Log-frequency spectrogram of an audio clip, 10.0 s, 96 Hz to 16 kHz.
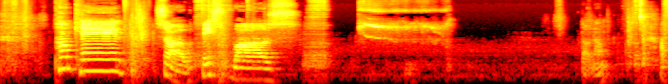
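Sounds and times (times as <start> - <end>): falling whistle through lips: 5.4 - 6.8.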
